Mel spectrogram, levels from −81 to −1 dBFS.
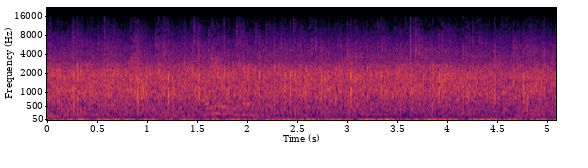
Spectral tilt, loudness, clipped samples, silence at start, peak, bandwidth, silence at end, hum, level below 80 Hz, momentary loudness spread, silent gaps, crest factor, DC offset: -1.5 dB/octave; -27 LUFS; under 0.1%; 0 s; -10 dBFS; 16.5 kHz; 0 s; none; -48 dBFS; 2 LU; none; 20 dB; under 0.1%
